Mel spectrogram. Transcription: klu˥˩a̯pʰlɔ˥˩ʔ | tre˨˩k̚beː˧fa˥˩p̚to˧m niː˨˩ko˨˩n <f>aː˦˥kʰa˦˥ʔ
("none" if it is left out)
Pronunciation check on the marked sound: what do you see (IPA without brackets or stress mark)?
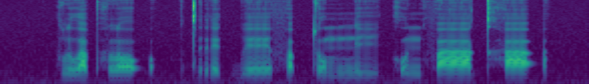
f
